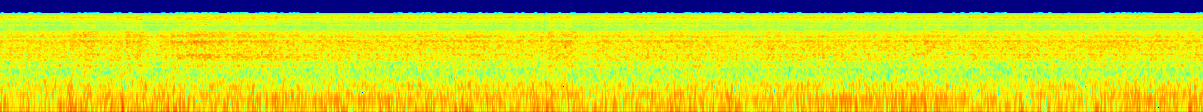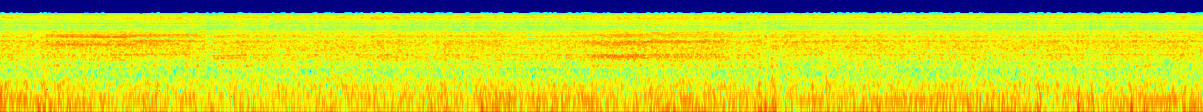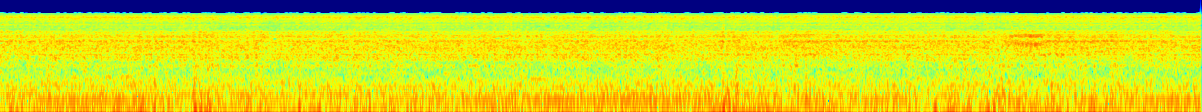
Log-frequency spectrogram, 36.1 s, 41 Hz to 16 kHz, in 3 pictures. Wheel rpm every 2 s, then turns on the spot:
230, 230, 230, 230, 230, 230, 220, 230, 230, 230, 230, 230, 230, 230, 230, 230, 230, 230.
none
